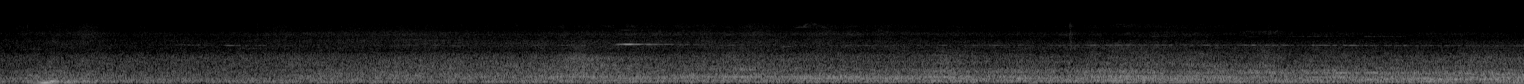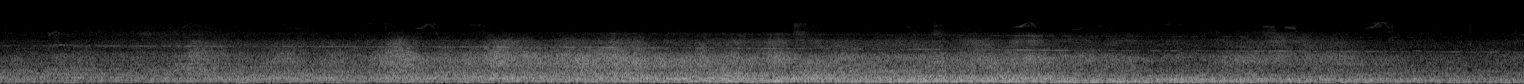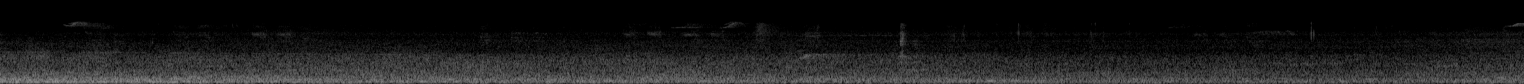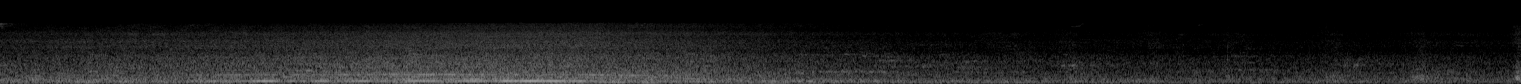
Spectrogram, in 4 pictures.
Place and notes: {"title": "Rua Wanda Martin - Vl. Amélia, São Paulo - SP, Brasil - APS AUDIO", "date": "2019-05-02 15:55:00", "description": "APS PARA CAPTAÇÃO E EDIÇÃO DE AUDIO.\nPODEMOS ESCUTAR ARVORES, VENTOS, CARROS, PASSAROS E AVIÕES.", "latitude": "-23.47", "longitude": "-46.65", "altitude": "790", "timezone": "America/Sao_Paulo"}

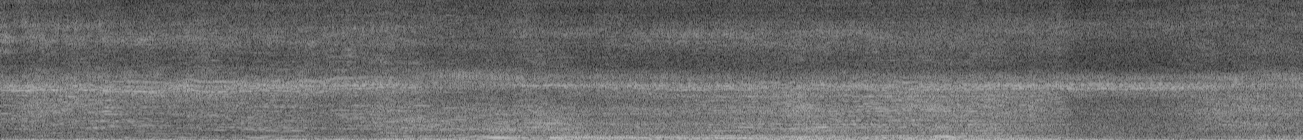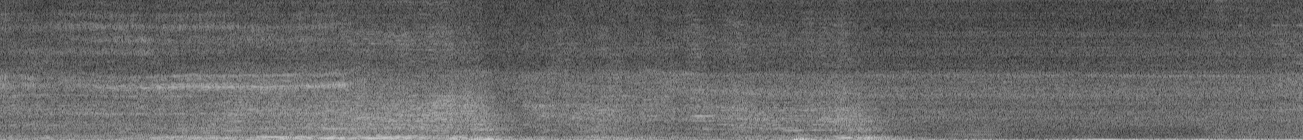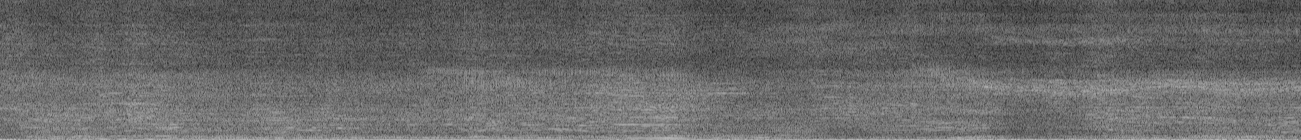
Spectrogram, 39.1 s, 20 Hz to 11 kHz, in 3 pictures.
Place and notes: {"title": "Brussels, Rue de Suisse, Grinders all around", "date": "2012-01-27 15:51:00", "description": "The buildings here are nice but old, with the speculation a lot of them are now restored to be sold afterwards.\nPCM-M10, SP-TFB-2, binaural.", "latitude": "50.83", "longitude": "4.35", "altitude": "66", "timezone": "Europe/Brussels"}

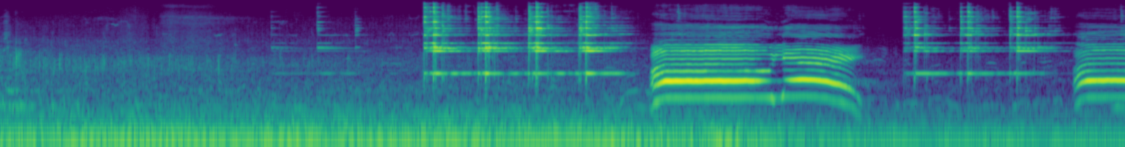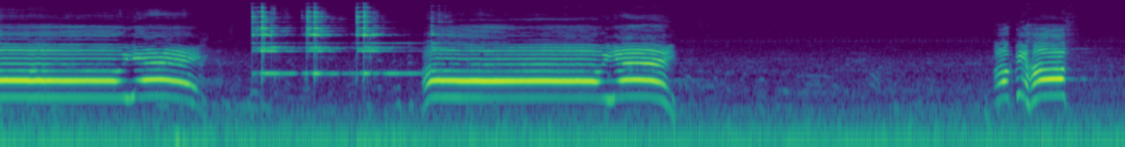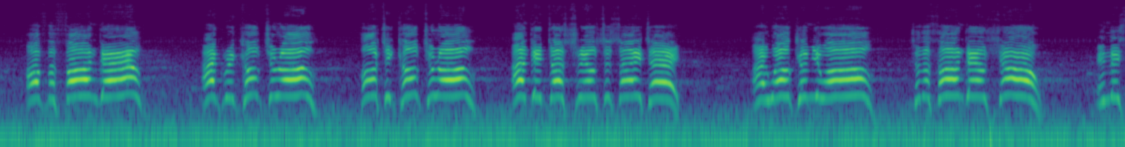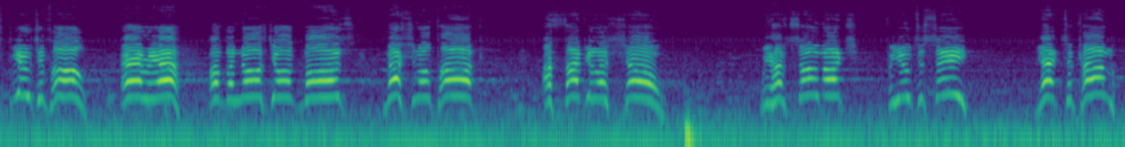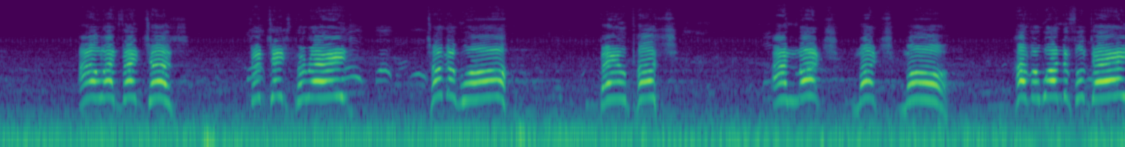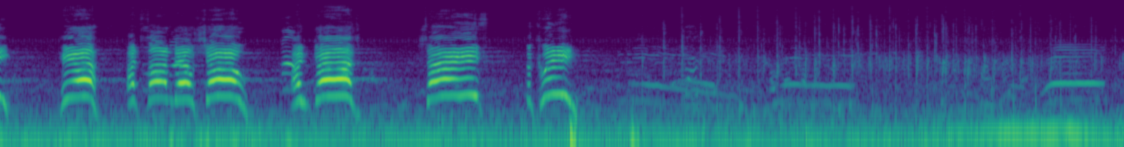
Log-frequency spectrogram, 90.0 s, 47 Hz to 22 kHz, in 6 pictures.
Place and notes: {"title": "Red Way, York, UK - Farndale Show ... Town crier ...", "date": "2018-08-27 12:30:00", "description": "Farndale Show ... Helmsley town crier ... lavalier mics clipped to baseball cap ...", "latitude": "54.37", "longitude": "-0.97", "altitude": "161", "timezone": "GMT+1"}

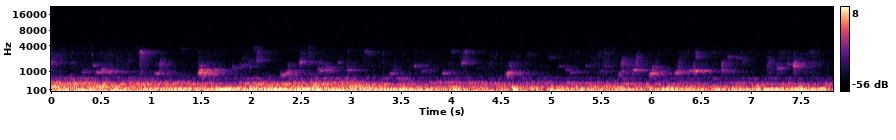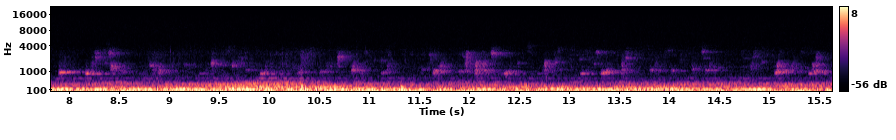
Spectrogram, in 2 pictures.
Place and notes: {"title": "Old Concrete Rd, Penrith, UK - Drips in Chamber", "date": "2019-08-07 11:41:00", "description": "dripping heard through cover of water installation. 2x hydrophones.", "latitude": "54.51", "longitude": "-2.69", "altitude": "254", "timezone": "Europe/London"}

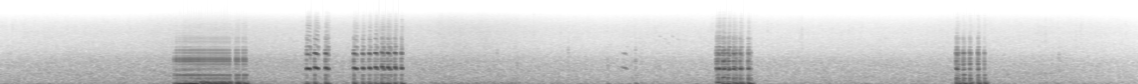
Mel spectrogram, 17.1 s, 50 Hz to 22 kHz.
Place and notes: {"title": "Lithuania, lake Ilgis, a tree in the wind", "date": "2011-05-14 16:15:00", "description": "tree in the windy day", "latitude": "55.50", "longitude": "25.73", "timezone": "Europe/Vilnius"}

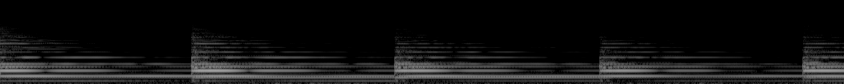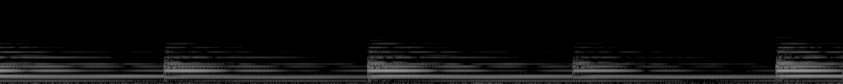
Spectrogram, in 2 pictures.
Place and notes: {"title": "Opatje selo, Miren, Slovenija - audio Church Bell On Sunday At 7am In Opatje Selo", "date": "2020-02-09 06:59:00", "description": "The clock and wake-up call on Sundays at 7am from local church.\nRecorded with ZOOM H5 and LOM Uši Pro, AB Stereo Mic Technique, 40cm apart.", "latitude": "45.85", "longitude": "13.58", "altitude": "168", "timezone": "Europe/Ljubljana"}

